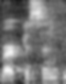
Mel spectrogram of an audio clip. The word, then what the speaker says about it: Murchison: Murchison? – Yeah, you said it right.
